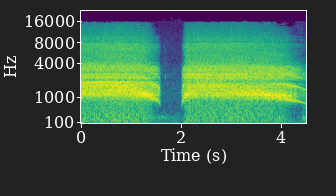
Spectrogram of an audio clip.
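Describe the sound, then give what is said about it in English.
A woman screams in two long, piercing, high-pitched cries separated by a brief silent break. Both are loud and sustained, and no talking accompanies them. “This is actual screams from my wife.”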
